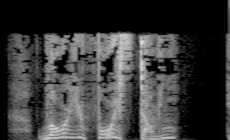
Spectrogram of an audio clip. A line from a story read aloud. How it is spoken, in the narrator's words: he says through clenched teeth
